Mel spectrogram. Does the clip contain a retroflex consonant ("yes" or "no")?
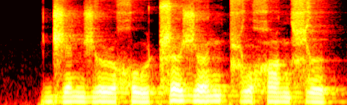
yes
